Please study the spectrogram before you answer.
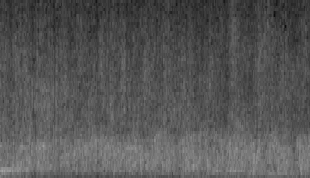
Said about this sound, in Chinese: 谢谢大家，我们再给他掌声，好不好？谢谢。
